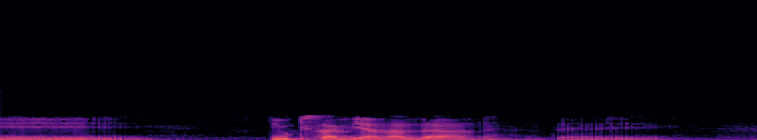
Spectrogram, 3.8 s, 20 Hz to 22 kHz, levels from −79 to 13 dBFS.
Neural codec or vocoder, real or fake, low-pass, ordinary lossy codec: codec, 16 kHz, 16 kbps, FreqCodec, larger model; fake; 7.2 kHz; AAC, 16 kbps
